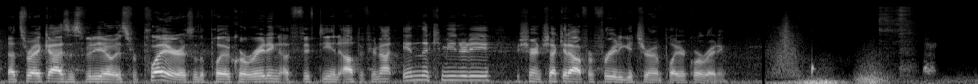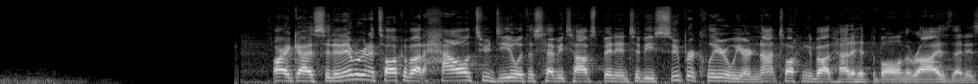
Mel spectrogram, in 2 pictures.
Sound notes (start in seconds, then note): 7.6 logo whooshing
